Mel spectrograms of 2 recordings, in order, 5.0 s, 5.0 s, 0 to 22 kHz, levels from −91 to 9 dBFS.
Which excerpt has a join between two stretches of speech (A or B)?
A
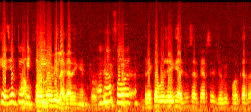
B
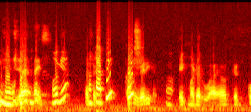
B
